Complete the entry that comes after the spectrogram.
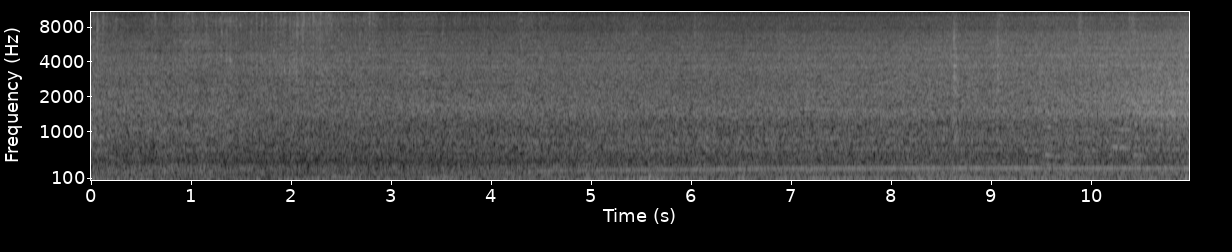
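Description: Class 153 diesel multiple unit approaching the level crossing: a low rumble that slowly grows louder. A steady humming engine note joins about four seconds in, rising slightly and then holding.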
